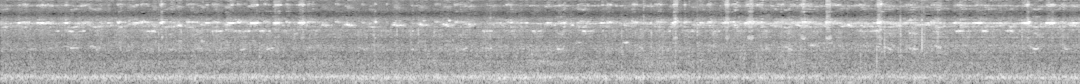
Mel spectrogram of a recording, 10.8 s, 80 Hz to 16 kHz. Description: listen to the brakes Squeal as we make our descent down Sand Hill at Mill Creek Central, with a Godshall Custom Machine coal fired PRR N2s.a. on the point.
